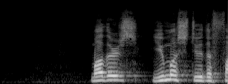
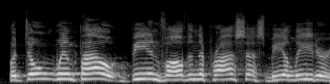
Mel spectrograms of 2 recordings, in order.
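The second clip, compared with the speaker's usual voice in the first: raised, higher voice, slowed on wimp out; rally the fathers, don't wimp out; preaching exhortation; 6 semitones higher, 4 dB louder than usual. Real, not acted. Pastor urging fathers in church, raised preaching voice.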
